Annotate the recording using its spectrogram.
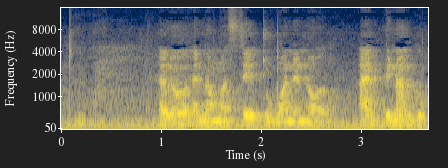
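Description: A young man speaks warmly and clearly, close by.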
